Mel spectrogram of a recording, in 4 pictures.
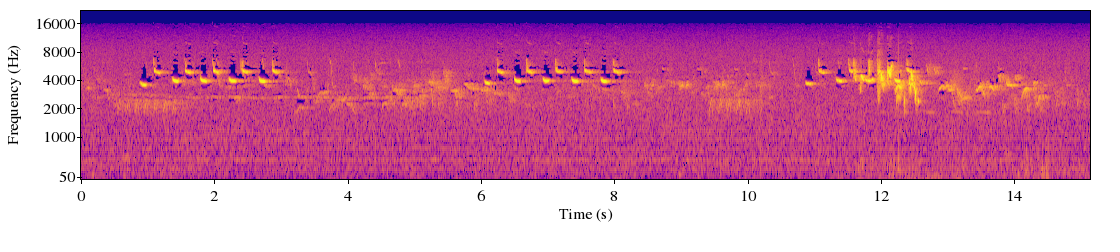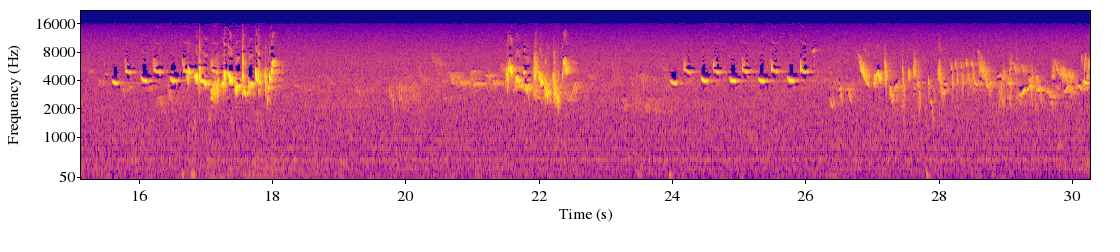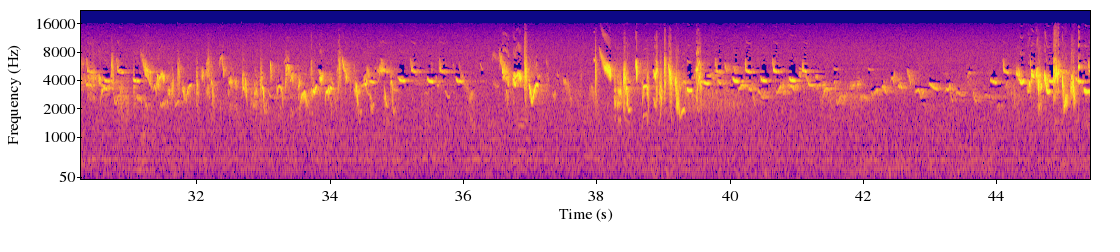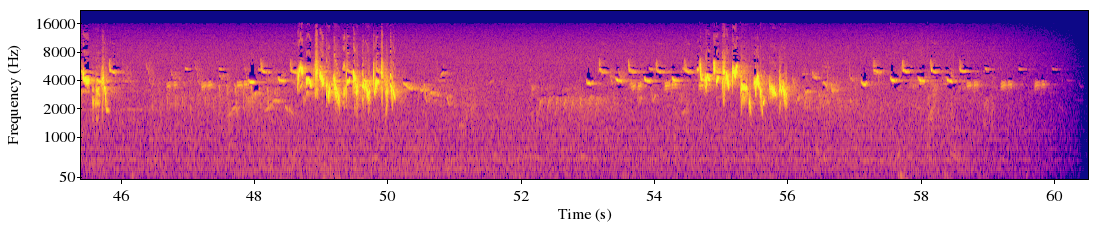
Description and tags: SE ATMO birds meadow distant people
ambience, atmosphere, birds, field-recording, meadow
